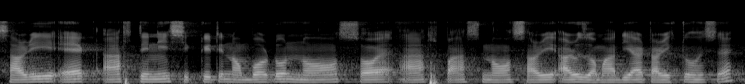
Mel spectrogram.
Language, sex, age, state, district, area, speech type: Assamese, male, 18-30, Assam, Sivasagar, rural, read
